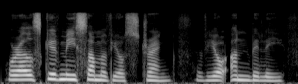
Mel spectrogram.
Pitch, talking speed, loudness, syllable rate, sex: 195 Hz, 200 wpm, -17 LUFS, 5.0 syllables/s, female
